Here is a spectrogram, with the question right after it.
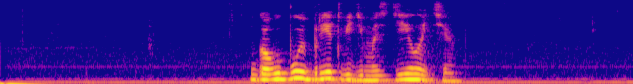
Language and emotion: Russian, neutral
